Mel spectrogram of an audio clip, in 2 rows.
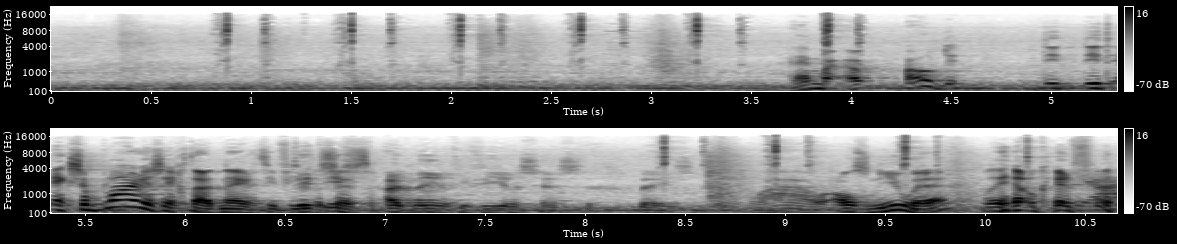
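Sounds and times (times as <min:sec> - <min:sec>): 
low hum: 0:00.0 - 0:10.6
vintage scissors made in 1964 snipping: 0:00.8 - 0:04.1, 0:08.3 - 0:10.4
speech: 0:03.7 - 0:10.6
laughter: 0:09.8 - 0:10.6.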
